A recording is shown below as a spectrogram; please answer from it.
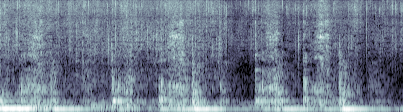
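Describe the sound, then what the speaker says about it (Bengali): Moong dal fries in hot oil in a kadai, making a constant close sizzle. Rhythmic stirring strokes scrape through it every half second or so, with no voice present. "এবার ওই তেলের মধ্যে মুগের ডালটা ভালো করে ভেজে নেবো।"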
